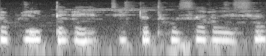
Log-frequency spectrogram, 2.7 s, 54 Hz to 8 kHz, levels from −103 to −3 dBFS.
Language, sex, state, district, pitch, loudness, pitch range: Bengali, female, West Bengal, Jhargram, 230 Hz, -15 LUFS, 220-240 Hz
